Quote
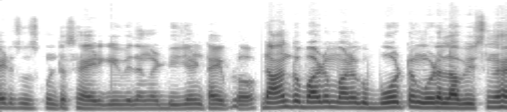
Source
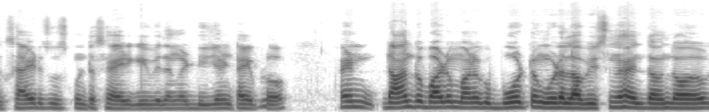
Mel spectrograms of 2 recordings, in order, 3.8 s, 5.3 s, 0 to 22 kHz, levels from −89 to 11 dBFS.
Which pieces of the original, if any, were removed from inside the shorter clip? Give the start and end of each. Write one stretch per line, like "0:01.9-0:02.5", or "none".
0:02.1-0:02.8

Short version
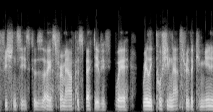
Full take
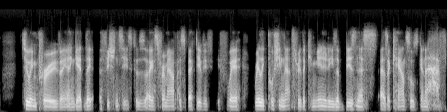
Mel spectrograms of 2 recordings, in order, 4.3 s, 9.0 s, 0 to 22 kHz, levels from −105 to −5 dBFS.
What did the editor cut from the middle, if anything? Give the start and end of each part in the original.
0:04.2-0:04.4

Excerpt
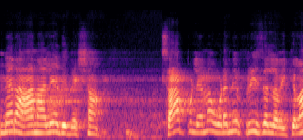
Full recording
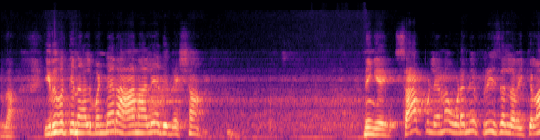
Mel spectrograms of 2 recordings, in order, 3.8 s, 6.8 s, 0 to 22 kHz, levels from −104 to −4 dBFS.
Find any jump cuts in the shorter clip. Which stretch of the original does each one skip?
0:03.2-0:04.9

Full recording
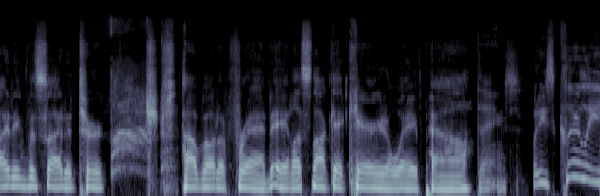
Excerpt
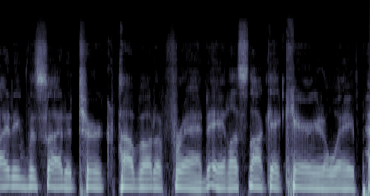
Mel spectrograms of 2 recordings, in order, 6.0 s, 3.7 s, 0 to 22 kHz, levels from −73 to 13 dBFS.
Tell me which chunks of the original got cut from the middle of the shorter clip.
0:01.1-0:01.7

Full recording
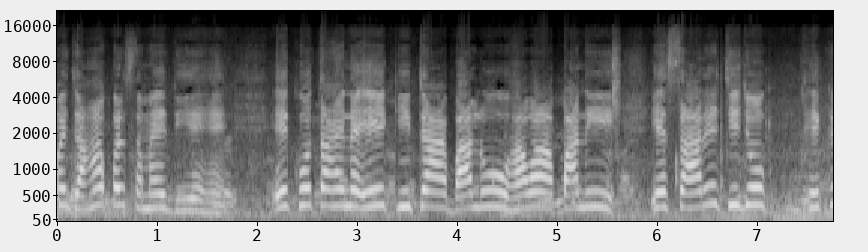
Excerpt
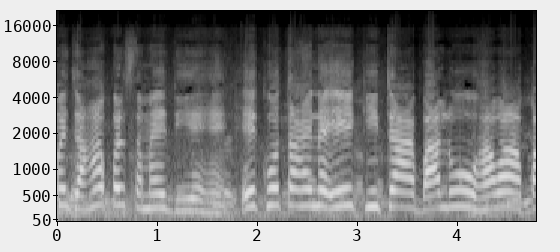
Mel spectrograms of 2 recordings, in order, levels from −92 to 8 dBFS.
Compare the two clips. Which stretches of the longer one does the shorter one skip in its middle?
0:01.7-0:02.1

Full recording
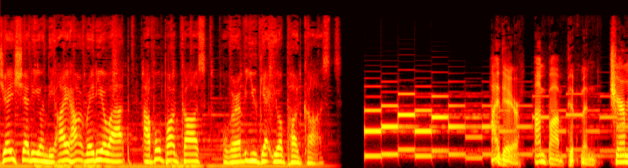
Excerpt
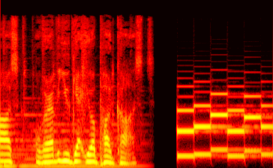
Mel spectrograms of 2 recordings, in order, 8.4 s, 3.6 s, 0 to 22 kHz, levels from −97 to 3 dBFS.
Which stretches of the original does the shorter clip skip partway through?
none

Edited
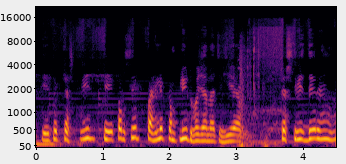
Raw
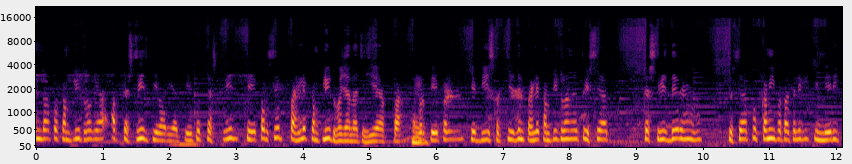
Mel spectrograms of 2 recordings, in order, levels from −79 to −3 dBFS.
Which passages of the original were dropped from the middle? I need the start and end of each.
0:05.3-0:08.6

